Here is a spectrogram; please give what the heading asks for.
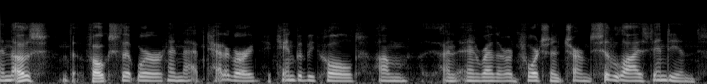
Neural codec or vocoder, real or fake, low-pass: autoencoder, 22.05 kHz, a latent of 192 numbers a frame, VITS, trained on many speakers; fake; 7.2 kHz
